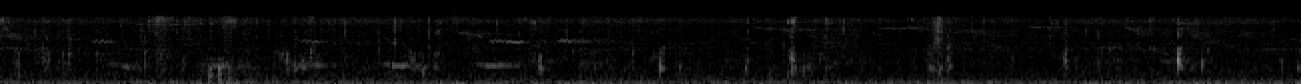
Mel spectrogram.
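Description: Near silence with faint scattered clicks and crunching from a sow and piglets chewing fresh-cut grass, and a few faint short high chirps.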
